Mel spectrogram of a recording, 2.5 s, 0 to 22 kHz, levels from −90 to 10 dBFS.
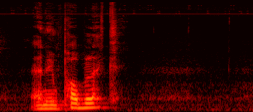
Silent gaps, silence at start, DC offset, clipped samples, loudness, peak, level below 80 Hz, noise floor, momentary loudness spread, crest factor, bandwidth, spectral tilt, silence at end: none; 0.3 s; under 0.1%; under 0.1%; -39 LUFS; -20 dBFS; -82 dBFS; -67 dBFS; 15 LU; 22 dB; over 20 kHz; -6.5 dB/octave; 1.35 s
